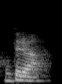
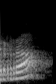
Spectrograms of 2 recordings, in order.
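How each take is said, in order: First: "dra" with a D and one tap instead of a roll; DR replacing trill. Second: "ra" with a strongly rolled R; trilled R. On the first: Speech therapist gives the child's substitute, DR sound. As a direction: say "dra" in place of rolled "ra". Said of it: "en vez de ra, dra". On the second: Speech therapist gives the target sound, trilled R. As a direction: roll the tongue tip fully on "ra". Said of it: "en vez de ra". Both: Shown as a demonstration.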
